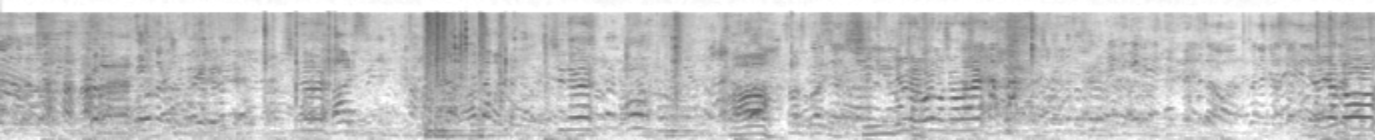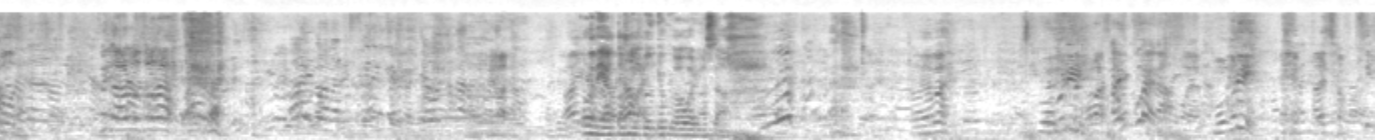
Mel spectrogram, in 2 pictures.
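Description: A crowd of young men shouts and cheers close by, echoing in a room.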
